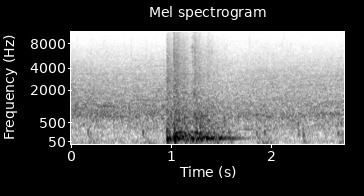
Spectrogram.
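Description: A metal trash can crashes onto a hard floor with a loud clang.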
